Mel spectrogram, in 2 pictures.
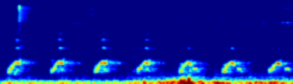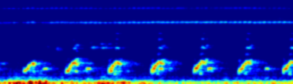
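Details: White-breasted waterhen calling beside a snare trap, a steady series of hoarse arched notes about two per second, loud and clear over a constant low rumble, with a sharp click at the start.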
